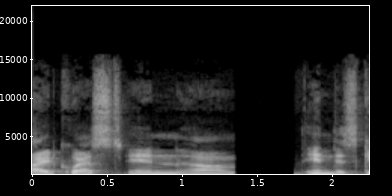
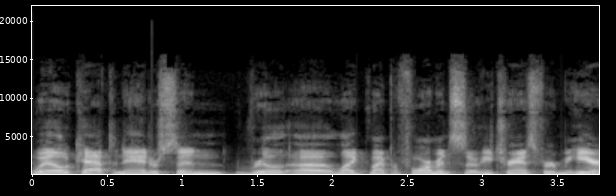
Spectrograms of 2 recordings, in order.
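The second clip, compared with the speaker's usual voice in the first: ordinary talk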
